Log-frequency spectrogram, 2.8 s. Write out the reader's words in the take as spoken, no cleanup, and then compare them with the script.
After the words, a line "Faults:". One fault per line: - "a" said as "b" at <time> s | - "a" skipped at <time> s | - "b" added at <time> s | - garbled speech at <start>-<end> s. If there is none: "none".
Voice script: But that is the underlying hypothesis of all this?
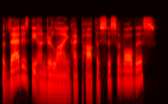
But that is the underlying hypothesis of all this?
Faults:
none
